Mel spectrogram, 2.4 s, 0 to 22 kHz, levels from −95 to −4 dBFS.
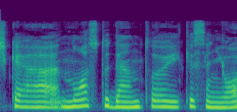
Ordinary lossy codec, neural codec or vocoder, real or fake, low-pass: AAC, 96 kbps; vocoder, 22.05 kHz, 80 mel bands, Vocos; fake; 9.9 kHz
